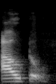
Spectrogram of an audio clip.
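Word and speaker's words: Auto: तो बैठे ही होंगे, बट जर्मन में ऑटो को प्रोनाउंस कैसे करेंगे? आउटो, आउटो, आउटो।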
